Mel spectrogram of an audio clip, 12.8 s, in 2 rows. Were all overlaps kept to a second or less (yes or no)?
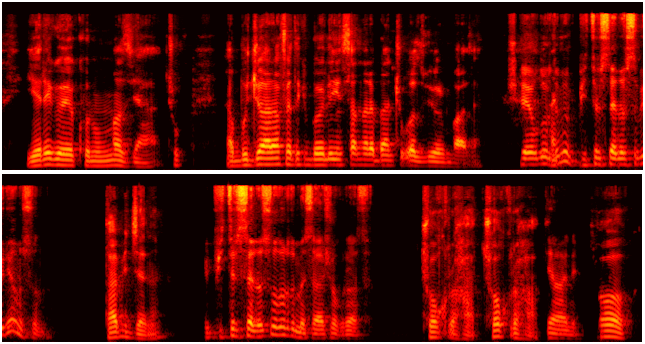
yes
